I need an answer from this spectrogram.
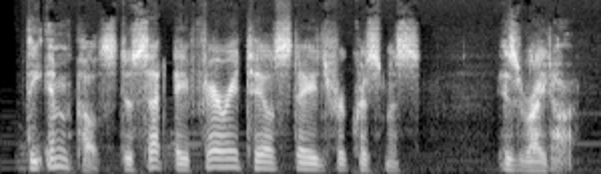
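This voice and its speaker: The speech moves at a moderate pace with ordinary pitch variation. Music plays behind a dry, close sound with no echo. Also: man. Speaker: preacher. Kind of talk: radio sermon, conversational.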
